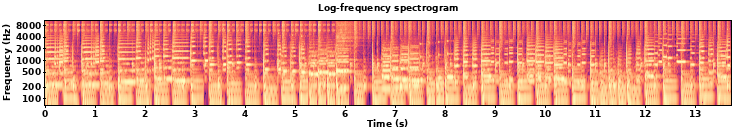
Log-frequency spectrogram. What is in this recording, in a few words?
Rocket Varient; lego racers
